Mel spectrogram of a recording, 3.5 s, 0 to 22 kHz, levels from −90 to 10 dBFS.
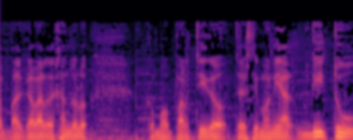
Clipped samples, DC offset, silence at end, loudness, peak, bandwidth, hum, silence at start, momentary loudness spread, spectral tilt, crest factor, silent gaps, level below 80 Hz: under 0.1%; under 0.1%; 0 s; -24 LUFS; -6 dBFS; 11.5 kHz; none; 0 s; 11 LU; -7 dB/octave; 16 dB; none; -38 dBFS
